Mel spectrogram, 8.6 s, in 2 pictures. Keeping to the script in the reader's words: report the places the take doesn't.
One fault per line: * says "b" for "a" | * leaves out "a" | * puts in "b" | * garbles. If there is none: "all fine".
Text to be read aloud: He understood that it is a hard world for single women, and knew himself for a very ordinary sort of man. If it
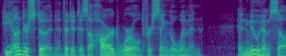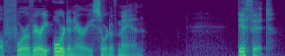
all fine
